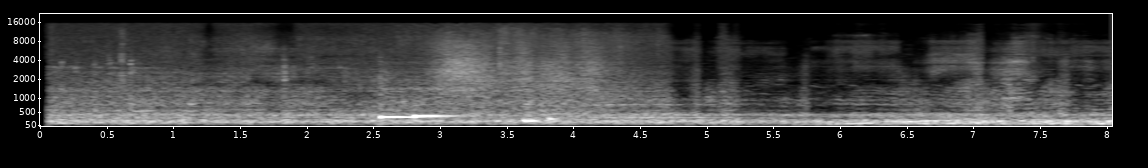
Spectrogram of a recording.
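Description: Tesla's two-note rising chime about two and a half seconds in, typical of Full Self-Driving being engaged, followed a second later by a brief lower tone, over a low steady background.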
